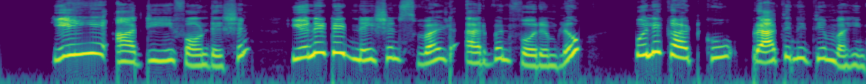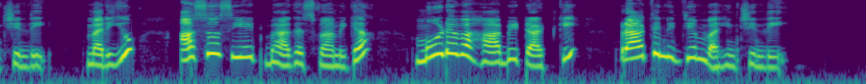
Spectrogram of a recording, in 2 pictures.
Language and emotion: Telugu, neutral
